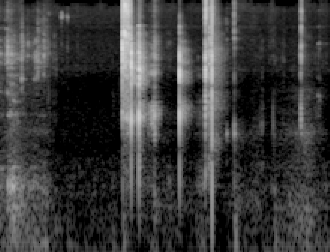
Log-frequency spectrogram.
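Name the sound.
beer can being opened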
